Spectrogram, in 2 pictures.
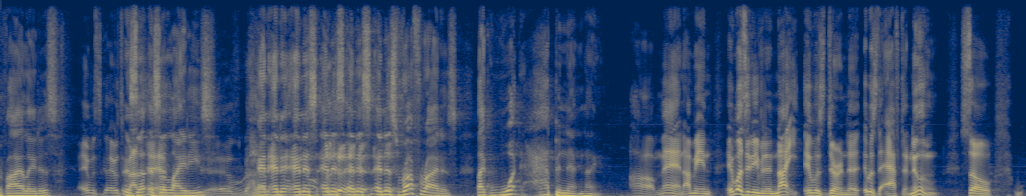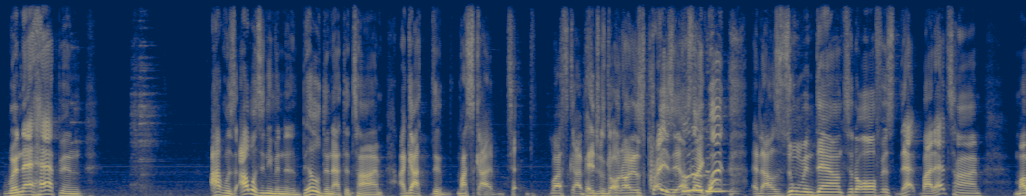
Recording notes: We recorded a live show at the Highline Ballroom in Manhattan. There was also a lively Q&A where the audience got a chance to ask all of the burning questions.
